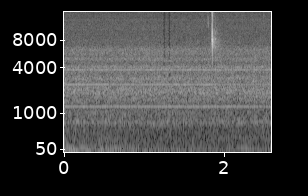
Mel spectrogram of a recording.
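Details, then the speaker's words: Old, freshly reconditioned Packard Bell ST85M laptop, hot to the touch: loud steady rushing hiss with a thin constant whine as the cooling fan runs constantly at full speed from overheating. "dans cette vidéo nous allons voir comment on règle un problème de ventilation euh qui est en surchauffe donc là vous entendez le bruit que fait cet"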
